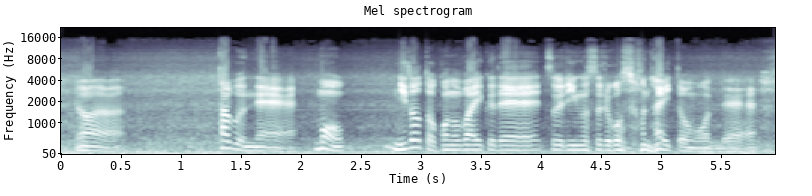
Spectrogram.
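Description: At a moderate pace, a man talks in a dry, echo-free sound with noticeable background noise. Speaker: motovlogger rider. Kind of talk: casual vlog chat. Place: motorbike. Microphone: helmet.

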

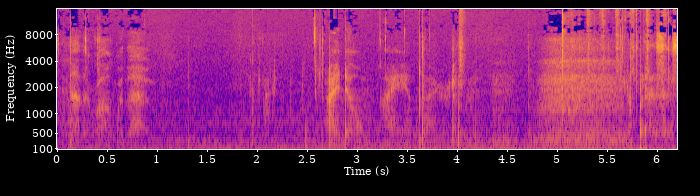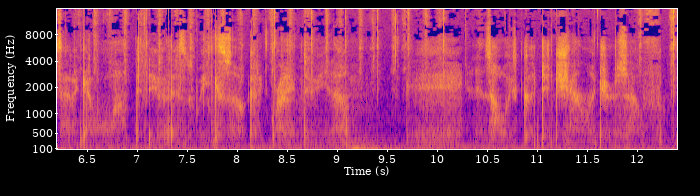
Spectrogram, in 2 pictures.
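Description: There is loud background noise. A man speaks at a moderate pace. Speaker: ASMR creator playing a barber. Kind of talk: soft roleplay chat. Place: home room. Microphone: studio mic.

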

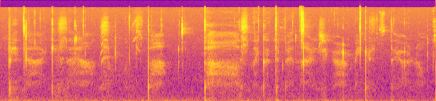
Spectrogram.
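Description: A woman whispers at a very slow pace, her tone gentle and soothing. Loud background noise runs behind her. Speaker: ASMR creator. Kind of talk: soft ASMR roleplay talk. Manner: gentle soothing ASMR whisper. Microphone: studio mic.

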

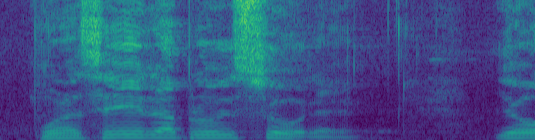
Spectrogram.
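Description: A man's lively intonation carries through his very slow delivery. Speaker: audience member. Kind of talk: audience question. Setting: outdoor square with audience.

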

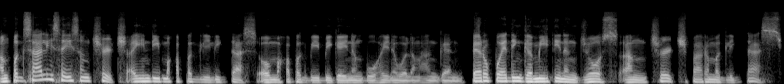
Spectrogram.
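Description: A man's medium-pitched voice with a dark, mellow tone and lively intonation, at a fairly quick pace with hardly any pauses, in a dry, close sound with no echo. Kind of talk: Bible teaching explainer. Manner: polite, formal.

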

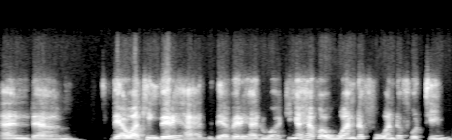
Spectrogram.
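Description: A woman's voice sits fairly low and moves at a moderate pace. Her intonation is monotone and flat, with a quiet background. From Kenya. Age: 70s. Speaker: interior designer and network marketer. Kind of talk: testimony. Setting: video call. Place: home room. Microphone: video call.

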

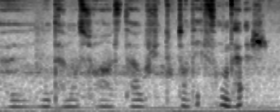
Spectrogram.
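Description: The speech comes at a moderate pace. Noticeable background noise runs beneath it. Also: woman. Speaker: youtuber. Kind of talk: casual vlog chat. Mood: relaxed, friendly. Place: garden. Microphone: earbuds.

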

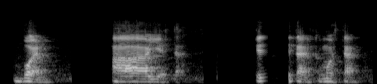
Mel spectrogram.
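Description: Over light background noise, a man with a bright, sharp tone speaks at a fairly slow pace. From Argentina. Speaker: real estate broker and auctioneer; auctioneer. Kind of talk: audience question. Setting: video call. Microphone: video call.

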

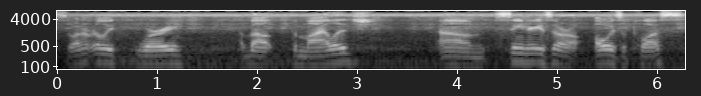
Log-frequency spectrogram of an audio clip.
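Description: A man speaks over noticeable background noise. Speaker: backpacker vlogger. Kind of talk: casual vlog chat, Q&A answers. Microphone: phone near.

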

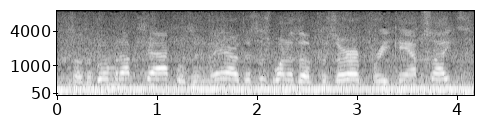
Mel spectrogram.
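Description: Loud background noise fills the clip. The talking keeps a moderate pace. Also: man, dry sound with no echo. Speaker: tour boat guide. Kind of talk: tour guide commentary. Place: boat. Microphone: phone near.

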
